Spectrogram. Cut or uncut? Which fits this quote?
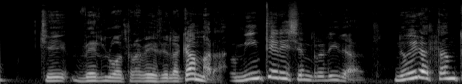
cut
